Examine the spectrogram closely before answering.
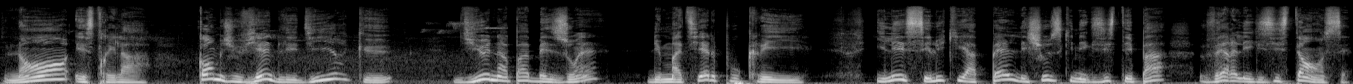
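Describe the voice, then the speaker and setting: Husky man playing a patient cartoon father. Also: mid-range voice, big pitch swings, slow pace, mellow, full character voice. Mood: patient, instructive. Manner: didactic, explains definitions step by step. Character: patient, instructive father explaining nature and God to children.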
